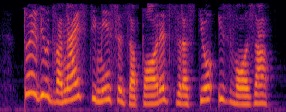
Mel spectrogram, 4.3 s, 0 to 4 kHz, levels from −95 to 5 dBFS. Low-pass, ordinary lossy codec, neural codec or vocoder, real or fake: 3.6 kHz; MP3, 32 kbps; none; real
